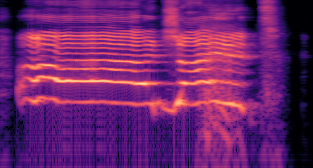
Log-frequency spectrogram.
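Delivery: very high, very loud, shrill, drawn-out panicked scream. Voicing a tiny townsperson spotting a giant: acted screaming. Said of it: "they all start screaming".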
